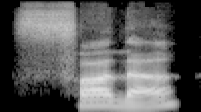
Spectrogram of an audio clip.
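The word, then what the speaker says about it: father: মাংস খান্না বললেই চলে এখানে আমরা অনেকেই ফাদার উচ্চারণ করি কি উচ্চারণ করি ফাদার এখানে শেষের আর এর উচ্চারণ আমরা একদমই করবো না কেমন কি উচ্চারণ করতে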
